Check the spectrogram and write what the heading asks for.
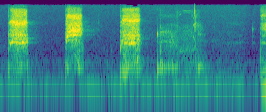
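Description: A man's mouth imitating the air motor of a parts-cleaning tank that swishes its basket back and forth: short hissing "tsh" sounds repeated about two a second.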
